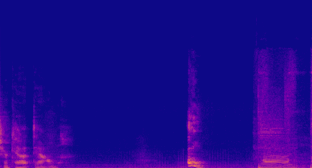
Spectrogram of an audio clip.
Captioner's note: purring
